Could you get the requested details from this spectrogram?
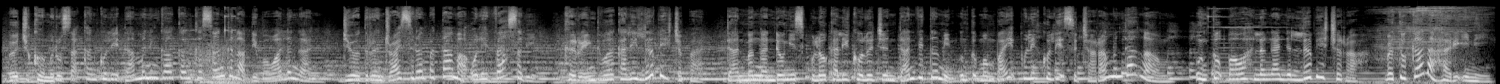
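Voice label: Malay, Commercial; GoLocalise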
